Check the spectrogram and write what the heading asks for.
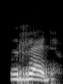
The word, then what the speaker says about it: read: Then उसके बाद we third क्या है, वी थर्ड है, यानी वर्ब की थर्ड फॉर्म है रेड, लिखा जाएगा रीड, बस प्रोनाउंस किया जाएगा रेड।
